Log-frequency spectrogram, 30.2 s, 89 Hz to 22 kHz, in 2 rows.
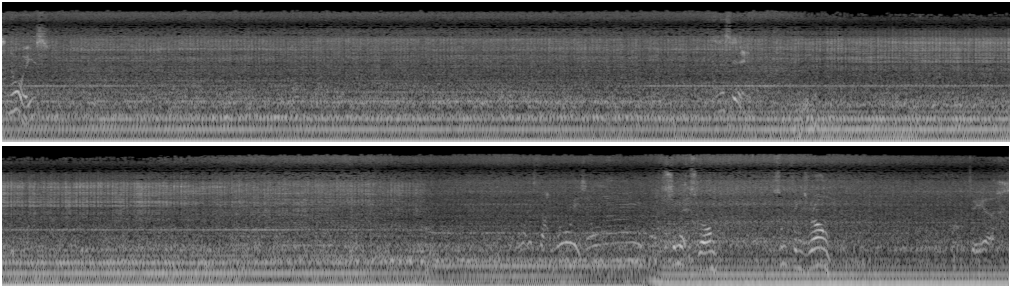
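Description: Narrowboat's inboard diesel engine running steadily under way, a loud, deep, even drone. A little over 20 seconds in its note drops slightly, and a few seconds later it eases off and gets a little quieter.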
